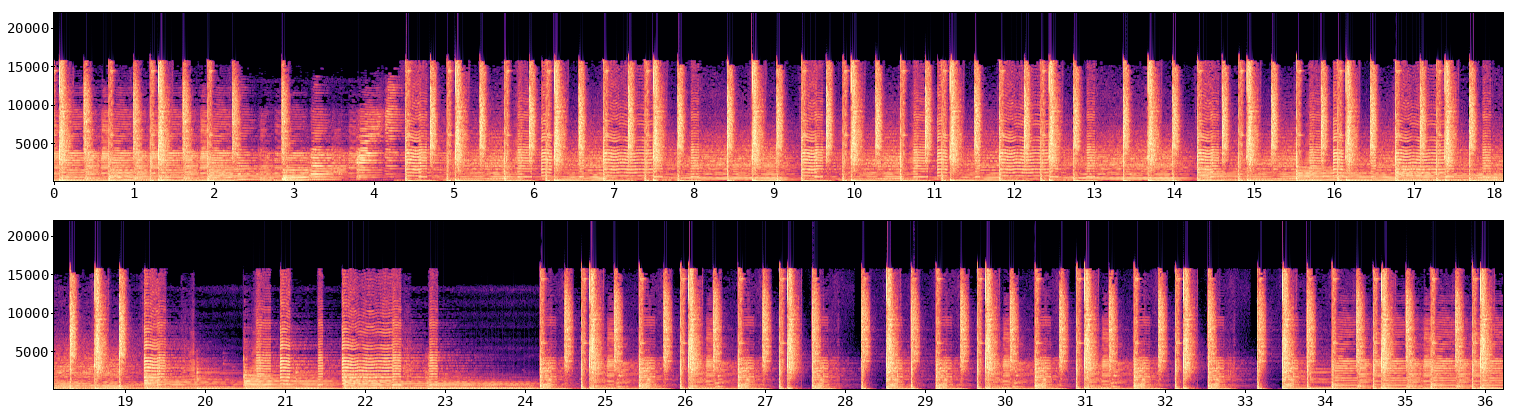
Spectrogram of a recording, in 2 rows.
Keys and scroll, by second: 7.0 ctrl+z.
